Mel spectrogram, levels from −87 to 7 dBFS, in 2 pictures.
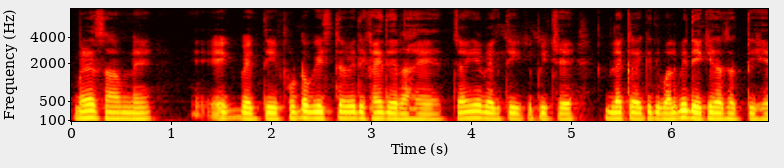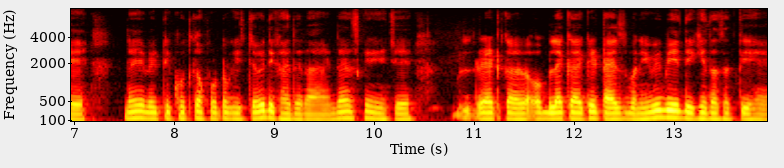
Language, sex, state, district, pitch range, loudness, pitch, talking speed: Hindi, male, Chhattisgarh, Sukma, 110-125 Hz, -16 LUFS, 120 Hz, 230 wpm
